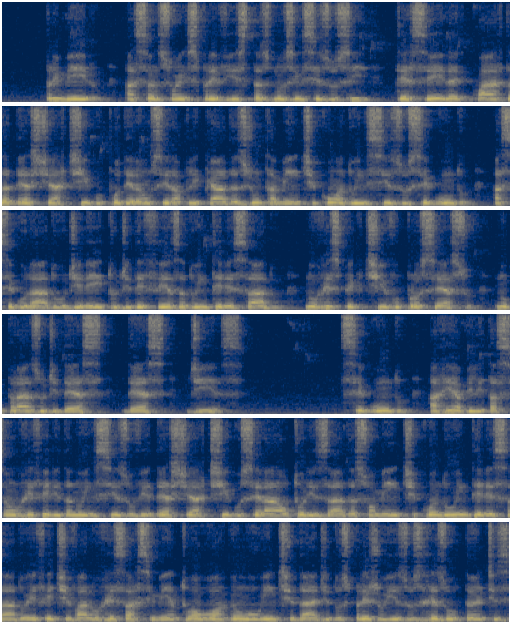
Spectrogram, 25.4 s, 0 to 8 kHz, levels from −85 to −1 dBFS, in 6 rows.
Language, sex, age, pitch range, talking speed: Portuguese, male, 50-69, 125-145 Hz, 145 wpm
